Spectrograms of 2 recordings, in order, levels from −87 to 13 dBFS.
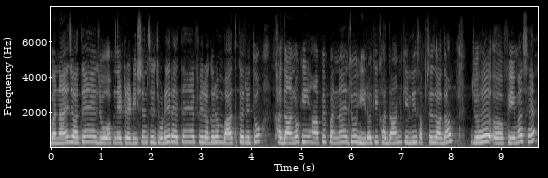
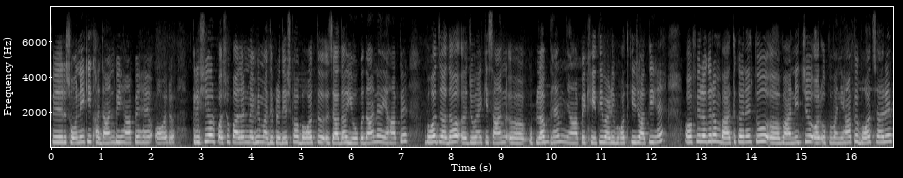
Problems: background sounds at intervals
